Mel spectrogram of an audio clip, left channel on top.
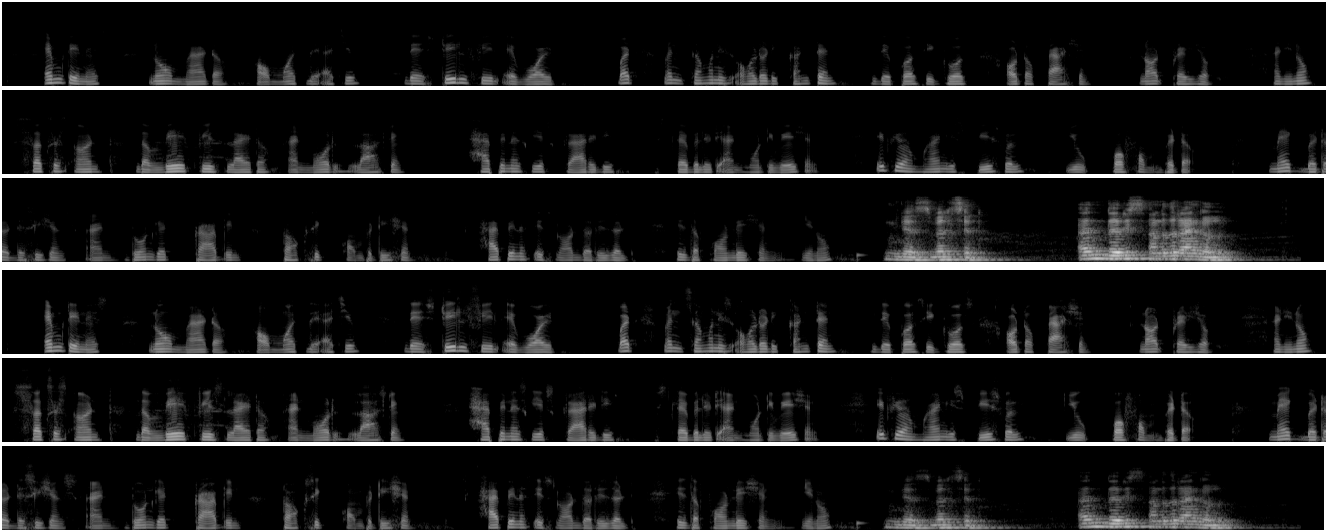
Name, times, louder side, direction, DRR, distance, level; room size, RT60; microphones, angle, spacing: voice 1, 0.4-1.0 1.5-2.2 2.5-3.6 4.0-5.5 6.2-8.3 8.7-9.7 10.0-10.9 11.4-12.1 12.5-13.1 13.4-17.2 17.9-19.4 19.8-21.4 21.7-23.5 23.9-24.1 24.3-25.1 25.9-28.1 28.4-28.9 29.3-30.6 31.2-32.7 33.0-35.1, right 2 dB, 80° right, 3.0 m, -37 dB
voice 2, 35.3-36.5 37.2-38.9, left 4 dB, 60° left, 0.6 m, -24 dB
head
